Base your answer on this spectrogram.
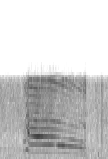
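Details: Siamese cat giving one long meow, rich in harmonics, that starts with a slight rise and then slowly falls in pitch over about a second, with faint background noise.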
